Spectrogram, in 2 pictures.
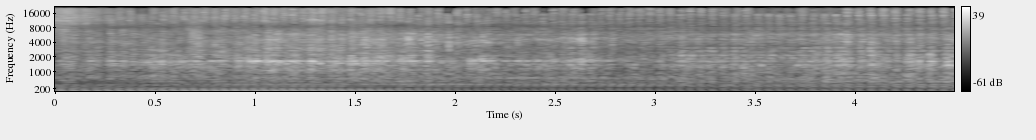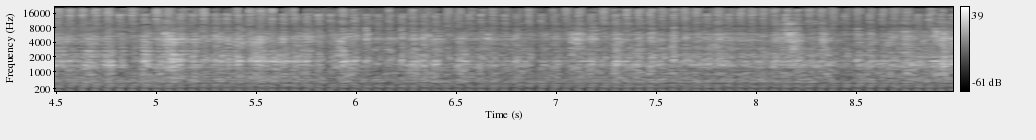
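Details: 2006 Vespa GT200, about 5,000 or 15,000 miles, coolant almost empty: rough-running engine with a metallic scraping clatter about three per second at idle. Owner suspects rod knock; cause unconfirmed.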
